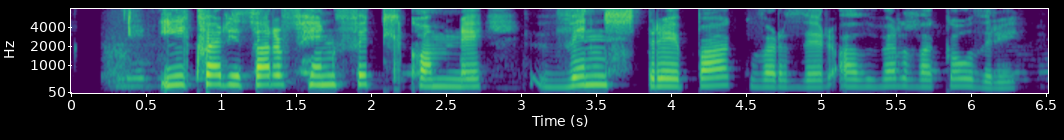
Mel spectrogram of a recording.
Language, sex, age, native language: Icelandic, female, 18-19, Icelandic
